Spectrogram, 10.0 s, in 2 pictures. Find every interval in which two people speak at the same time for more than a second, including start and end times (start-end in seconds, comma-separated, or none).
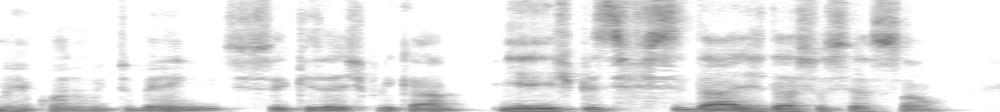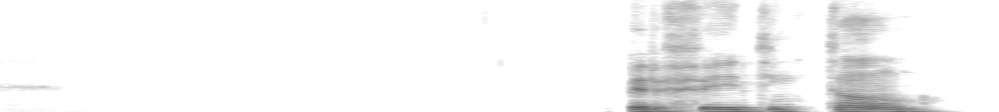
none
